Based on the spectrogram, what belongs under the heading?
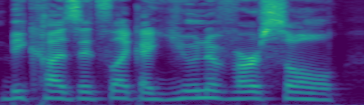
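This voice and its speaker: A man's voice: fairly high pitch, little pitch movement, brisk, no echo. Brief: young male podcast host, loose and rambling, cusses freely, dry close sound. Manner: rambling, swears freely, many fillers and restarts. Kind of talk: casual chat.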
